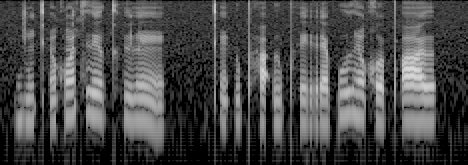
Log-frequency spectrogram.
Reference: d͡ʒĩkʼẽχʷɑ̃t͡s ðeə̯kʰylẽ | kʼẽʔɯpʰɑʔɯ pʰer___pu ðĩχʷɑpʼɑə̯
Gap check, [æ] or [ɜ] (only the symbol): æ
